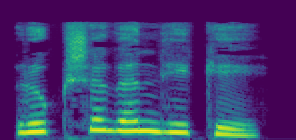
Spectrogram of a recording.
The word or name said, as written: ಋಕ್ಷಗಂಧಿಕೆ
